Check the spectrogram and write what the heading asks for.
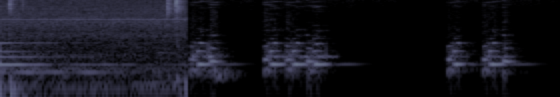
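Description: Plucked, guitar-like synth melody from an Omnisphere patch in FL Studio, played back in short stop-start snippets: a few notes about a second and a half in, a couple more soon after, then after a pause two more near the end. At the start, the tail of a loud low note is dying away.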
